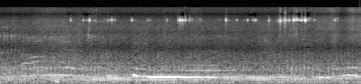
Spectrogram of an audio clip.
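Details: A Scottish Fold cat wanting a little attention before a cat nap gives a soft, drawn-out meow that slides gently downward, with quiet room sounds behind.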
